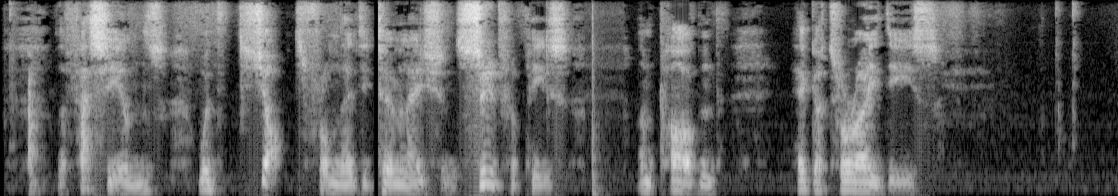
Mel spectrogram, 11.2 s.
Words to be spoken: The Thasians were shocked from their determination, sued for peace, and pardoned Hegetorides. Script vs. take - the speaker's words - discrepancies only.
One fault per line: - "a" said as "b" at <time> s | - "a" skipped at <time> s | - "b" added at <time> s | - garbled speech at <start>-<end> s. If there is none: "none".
none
